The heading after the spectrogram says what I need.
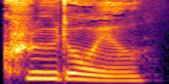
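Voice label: "crude oil", British English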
